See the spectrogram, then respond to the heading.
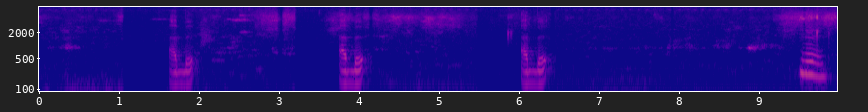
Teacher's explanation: Huruf ba termasuk ke dalam kategori huruf qalqalah, yaitu huruf yang ketika sukun dibaca memantul.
